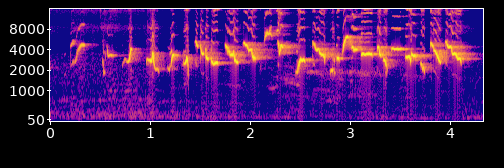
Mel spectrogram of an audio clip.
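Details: Yellow-throated white-eye from Lombok, played to prompt a quiet caged bird into singing: a fast run of high, sharp chirps and short slurred whistles, tumbling up and down without pause.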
